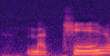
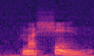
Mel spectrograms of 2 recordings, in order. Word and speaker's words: machine: chef we say shut we don't say also matching we say machine and we don't say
